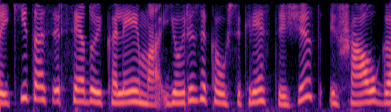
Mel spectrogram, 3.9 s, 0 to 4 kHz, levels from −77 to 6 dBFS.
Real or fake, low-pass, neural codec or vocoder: real; 3.6 kHz; none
